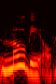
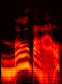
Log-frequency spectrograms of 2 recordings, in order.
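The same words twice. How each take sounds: First: It is said with an American pronunciation. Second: It is said with a British pronunciation. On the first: "they were calling it mobile in the U S" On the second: "it's pronounced mobile in the U K"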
